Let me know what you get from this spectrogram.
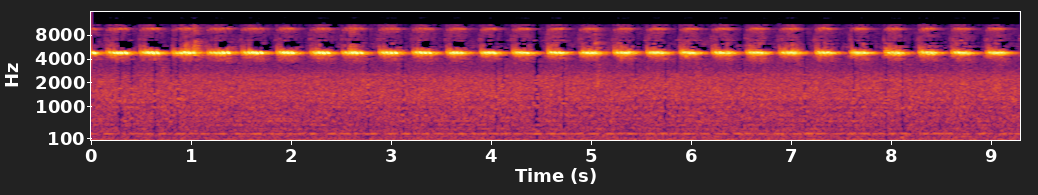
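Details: Night cricket chorus in a foggy forest, a high, bright trill broken into regular chirps about three per second, evenly paced and unbroken, over a soft low background hum.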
